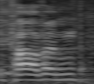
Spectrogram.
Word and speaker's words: Poven: I say Poven. It's spelled Poven. There's probably people in my family who pronounce it Poven.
